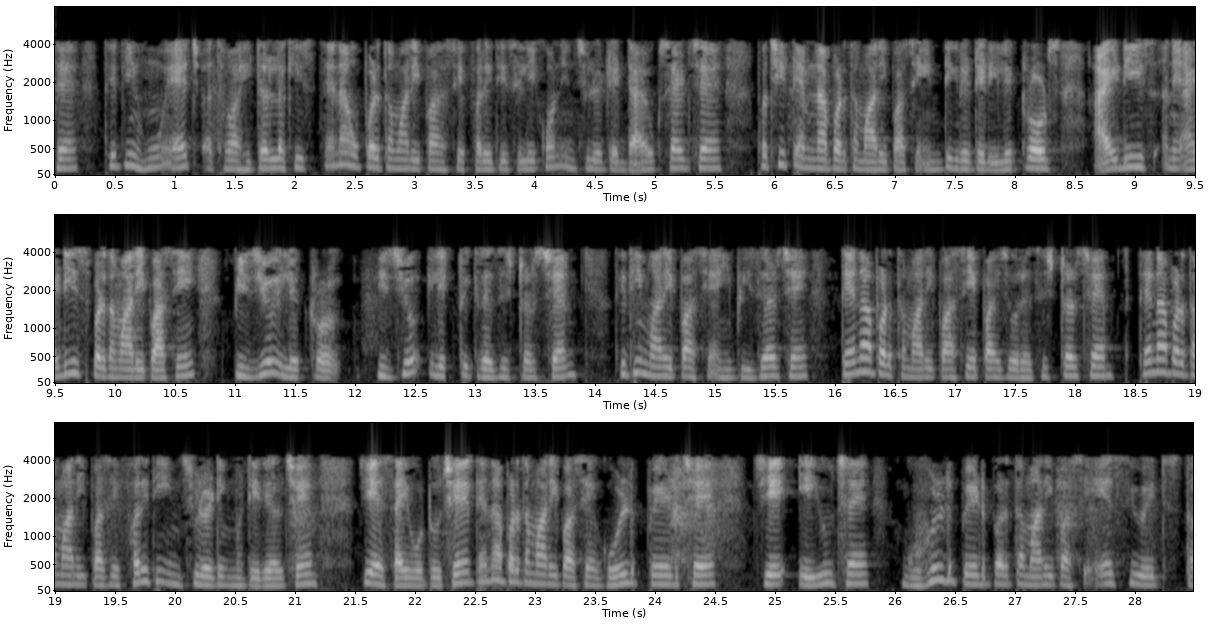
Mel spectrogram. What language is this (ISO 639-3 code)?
guj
